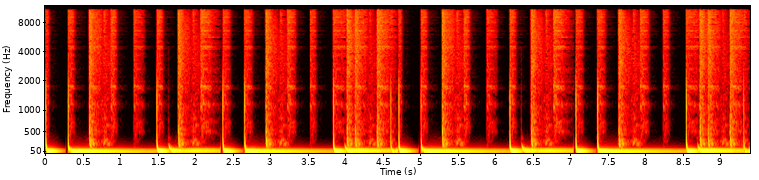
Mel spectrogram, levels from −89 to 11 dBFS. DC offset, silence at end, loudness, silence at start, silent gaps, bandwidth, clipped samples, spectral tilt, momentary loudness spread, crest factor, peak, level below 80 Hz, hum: under 0.1%; 0 s; -17 LUFS; 0 s; none; 11.5 kHz; under 0.1%; -3.5 dB/octave; 9 LU; 14 dB; 0 dBFS; -16 dBFS; none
